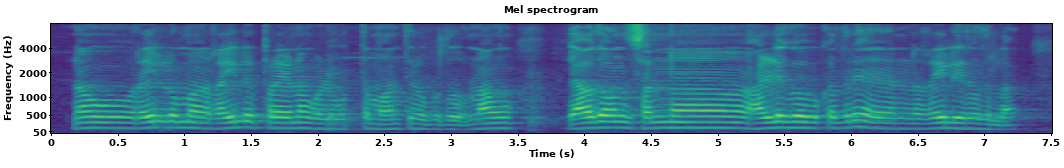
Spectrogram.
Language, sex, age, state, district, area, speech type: Kannada, male, 30-45, Karnataka, Gadag, rural, spontaneous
